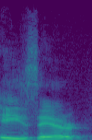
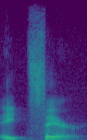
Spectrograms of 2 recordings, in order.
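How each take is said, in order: First: The middle consonant is a smooth z sound. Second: The middle consonant is a hard ts sound. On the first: The speaker calls it right. "a little bit smoother on the Zion" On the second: The speaker calls it wrong. "Don't make it real hard"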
